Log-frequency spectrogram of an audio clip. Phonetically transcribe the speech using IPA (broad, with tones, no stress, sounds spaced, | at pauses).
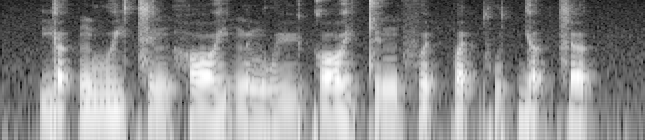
j ɐ˧ k̚ ŋ uː˧ j t͡s ɪ˨ ŋ h ɔː˨˧ j ŋ ɵ˨˩ n w yː˨ k ɔː˧ j t̪ ɪ˨ ŋ f ɵ˥ t̚ p ɐ˨˥ t̚ kʷ ɐ˨˥ t̚ j ɐ˥ k̚ s ɐ˨˥ k̚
